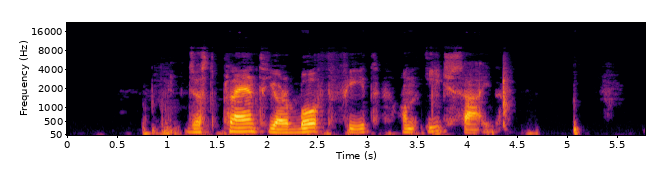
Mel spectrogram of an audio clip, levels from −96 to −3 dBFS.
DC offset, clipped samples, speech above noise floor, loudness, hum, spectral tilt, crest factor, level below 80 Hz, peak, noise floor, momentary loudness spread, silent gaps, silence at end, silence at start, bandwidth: under 0.1%; under 0.1%; 48 dB; -21 LUFS; none; -7 dB/octave; 20 dB; -46 dBFS; -4 dBFS; -69 dBFS; 20 LU; none; 0.65 s; 0.75 s; 7.8 kHz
